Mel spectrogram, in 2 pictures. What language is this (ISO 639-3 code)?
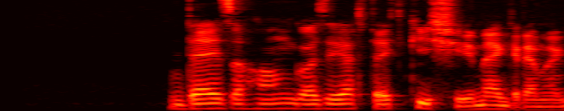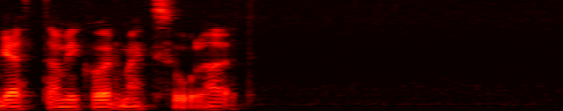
hun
